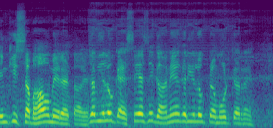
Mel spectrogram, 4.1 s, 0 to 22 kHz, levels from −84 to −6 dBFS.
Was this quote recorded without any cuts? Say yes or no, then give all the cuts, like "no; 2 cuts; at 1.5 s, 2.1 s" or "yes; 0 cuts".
no; 1 cut; at 1.3 s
